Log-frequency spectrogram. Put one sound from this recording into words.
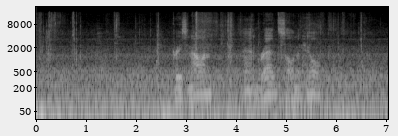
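Trading cards rustle and click as they are handled up close.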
